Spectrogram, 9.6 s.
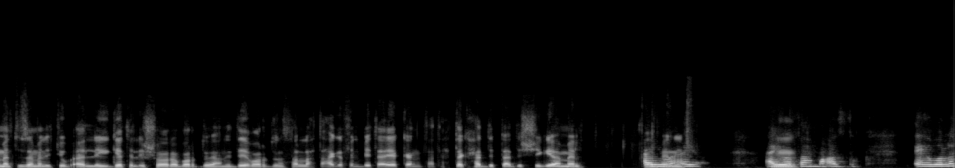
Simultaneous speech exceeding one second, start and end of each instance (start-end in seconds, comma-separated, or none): none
